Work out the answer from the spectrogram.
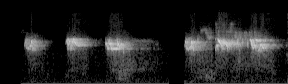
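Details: A Pine Siskin in winter gives a loose series of high, buzzy notes. The last few run together into a longer, rising, zipper-like buzz against a quiet background.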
